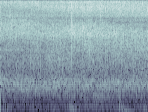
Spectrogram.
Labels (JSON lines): {"label": "anthrophony, boat engine", "recorder": "HydroMoth"}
